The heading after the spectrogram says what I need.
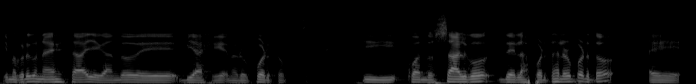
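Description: Animated man telling stories. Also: fairly low pitch, normal speed, clean tone. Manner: animated storyteller, laughs often, slips into English slang. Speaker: podcast co-host. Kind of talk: casual chat, storytelling.

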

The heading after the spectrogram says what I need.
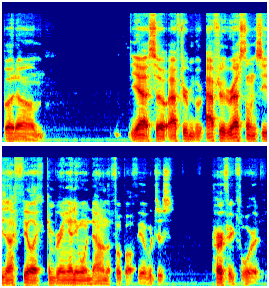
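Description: A man's voice: a bass voice, fairly even intonation, normal speed. A teenage boy athlete answering interview questions in an easygoing, hesitant way, with many restarts. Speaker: student athlete.

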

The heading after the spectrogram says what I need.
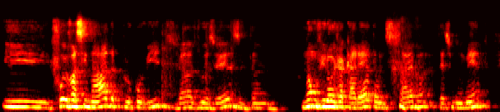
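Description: High-voiced Brazilian man telling stories. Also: moderate pace, reverberant, lo-fi sound. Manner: rambling, repeats words, animated storytelling. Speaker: guest filmmaker. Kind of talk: casual interview chat.

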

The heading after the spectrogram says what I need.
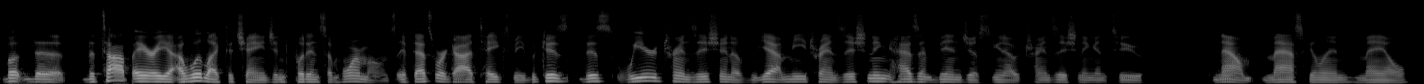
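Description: A deep, low male voice with a relaxed stoner drawl, speaking candidly about himself in conversation. The sound is close and dry, like an informal interview. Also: unhurried, creaky, clear, resonant tone, no echo. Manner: laid-back stoner drawl. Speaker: interview guest.

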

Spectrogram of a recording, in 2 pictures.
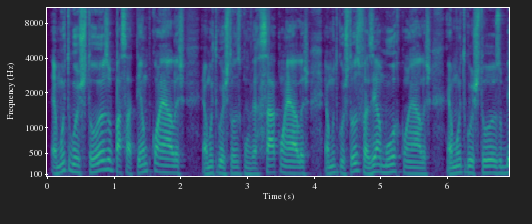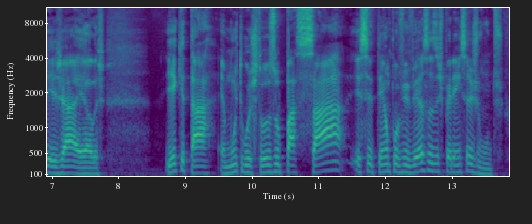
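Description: Brazilian male host, mid-pitched, earnest advice-giver. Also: moderate pace, darkish tone. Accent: Brazilian Portuguese. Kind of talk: casual podcast chat.

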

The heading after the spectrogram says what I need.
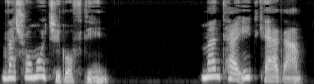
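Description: A woman voicing a hesitant, gentle young gentleman who falters as he speaks in an audiobook. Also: a little high, huge pitch swings, no room sound, studio quality, voice pushed up. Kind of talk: audiobook reading.

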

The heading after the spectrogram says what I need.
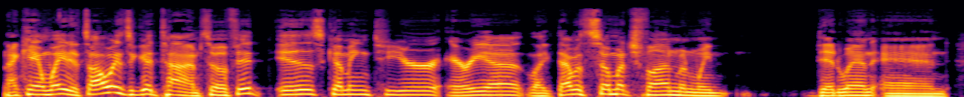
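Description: A man's voice: fairly high pitch, normal speed, no room sound, studio quality. A man co-hosting a podcast in casual chat, rambling and correcting himself as he talks. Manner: rambling, self-correcting, chatty. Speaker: podcast co-host.

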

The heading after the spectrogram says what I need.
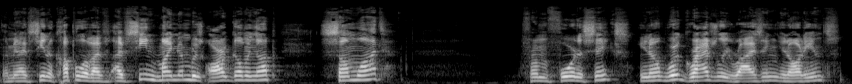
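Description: Male solo podcast host, forties, slightly high voice, loose rambling jokey delivery that mocks himself. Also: normal speed. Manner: rambling, self-mocking and jokey.

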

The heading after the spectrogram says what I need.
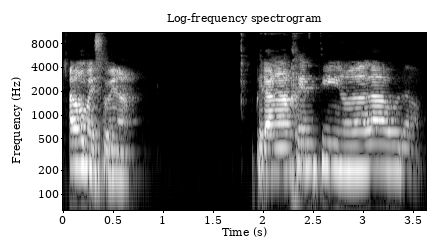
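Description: Playful young woman, bright voice. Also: medium pitch, steady tone, normal speed. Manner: wry, playful, mixes in English quips. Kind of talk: casual chat among friends. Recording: echoey room.

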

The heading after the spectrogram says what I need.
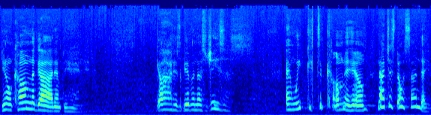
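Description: A man's voice: high-pitched, lively intonation, a little slow, long pauses, a little mellow, slight background noise. A man preaching a sermon at a church service, emphatic and repetitive as he addresses the congregation. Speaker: pastor.

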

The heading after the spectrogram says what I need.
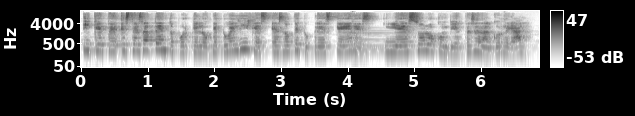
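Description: A woman spiritual speaker, medium-pitched and in no hurry, recounts a personal experience with feeling and draws a spiritual teaching from it. Faint music plays in a roomy, echoing space.

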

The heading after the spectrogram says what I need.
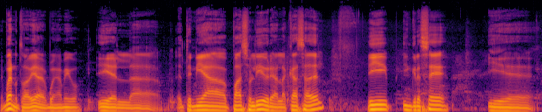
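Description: A man's voice: deep voice, measured pace, a little mellow. A man with a Honduran accent telling a story in a casual chat, dropping in English words and repeating himself. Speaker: podcast co-host.

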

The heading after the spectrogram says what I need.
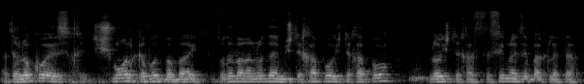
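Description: A middle-aged man preaching to a live audience as a rabbi, lively and playful, acting out the people in his stories. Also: medium pitch. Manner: lively, playful, acts out quoted people, shifts between loud and hushed.

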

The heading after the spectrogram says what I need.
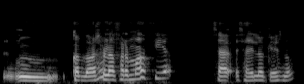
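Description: A woman's voice: mid-range voice, animated, dry recording, muffled recording. A young woman from Spain with a Spanish accent, chatting casually as a streamer guest. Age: young adult. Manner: quick chatty talk with frequent "en plan" and "sabes". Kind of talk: casual podcast chat.

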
